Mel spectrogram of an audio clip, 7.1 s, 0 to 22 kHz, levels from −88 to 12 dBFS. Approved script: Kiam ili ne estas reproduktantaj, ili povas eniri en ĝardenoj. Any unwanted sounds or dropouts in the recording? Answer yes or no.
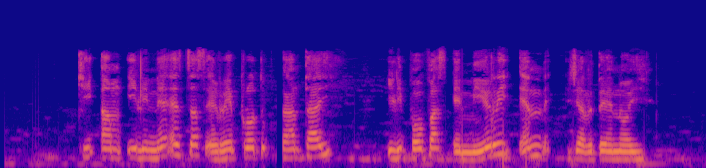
yes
